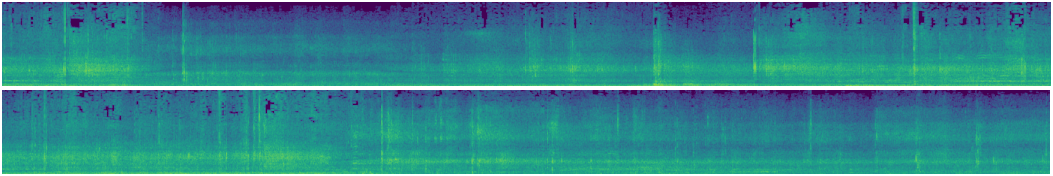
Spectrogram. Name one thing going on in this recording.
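Skate blades scrape and hiss on ice in a large echoing rink.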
